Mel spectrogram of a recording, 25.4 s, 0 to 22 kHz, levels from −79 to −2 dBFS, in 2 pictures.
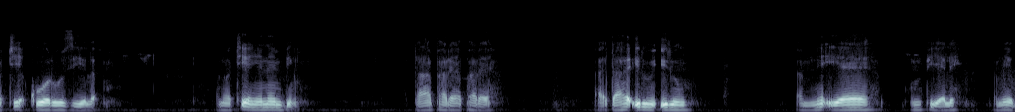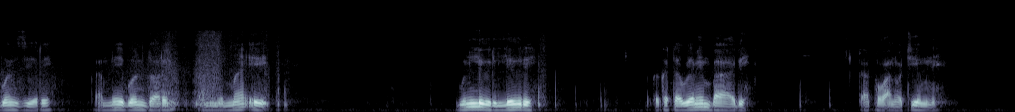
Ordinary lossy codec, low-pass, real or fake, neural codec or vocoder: Opus, 32 kbps; 7.2 kHz; real; none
